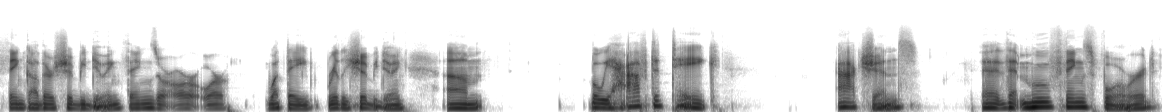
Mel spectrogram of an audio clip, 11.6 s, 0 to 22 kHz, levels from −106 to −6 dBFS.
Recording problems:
muffled; very; fading above 2.5 kHz

